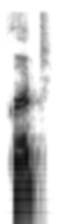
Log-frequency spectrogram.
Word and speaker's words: Peart: Peart. Am I mispronouncing it or am I getting it right? You're close. Peart.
